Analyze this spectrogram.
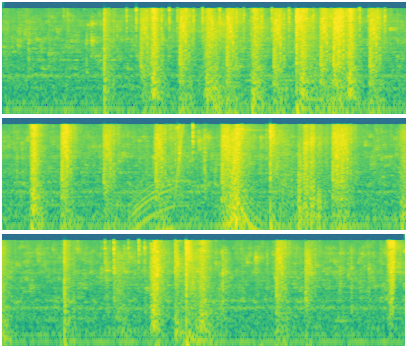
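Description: Game weapons swing and strike with sharp, rapid hits.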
